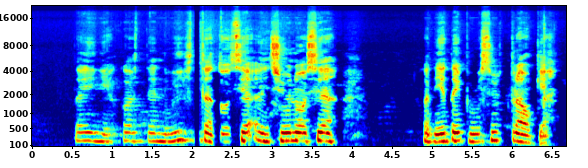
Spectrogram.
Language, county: Lithuanian, Klaipėda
